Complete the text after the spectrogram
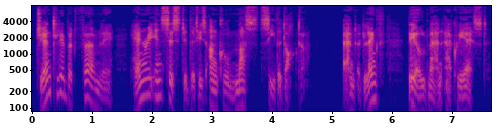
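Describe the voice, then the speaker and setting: An actor with an English accent playing a polite, bookish Cambridge man, speaking in a measured, literary way in a radio drama. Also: deep voice, big pitch swings, fairly bright tone, husky, full character voice. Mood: grave narration. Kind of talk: radio drama narration and dialogue.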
